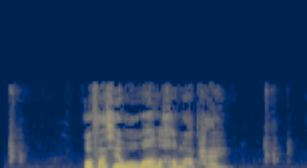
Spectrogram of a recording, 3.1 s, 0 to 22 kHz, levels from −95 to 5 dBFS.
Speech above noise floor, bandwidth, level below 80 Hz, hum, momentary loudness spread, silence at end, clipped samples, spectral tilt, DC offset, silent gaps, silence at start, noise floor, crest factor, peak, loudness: 49 dB; 11.5 kHz; -54 dBFS; none; 10 LU; 0.8 s; under 0.1%; -5 dB/octave; under 0.1%; none; 0.1 s; -72 dBFS; 20 dB; -6 dBFS; -24 LUFS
